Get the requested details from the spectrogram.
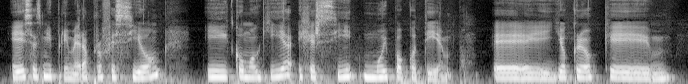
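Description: Her medium-pitched voice carries vocal fry and fairly even intonation, and this woman is heard in a very clean recording with a silent background. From Ecuador, grew up in Quito. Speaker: online business coach. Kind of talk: radio interview.

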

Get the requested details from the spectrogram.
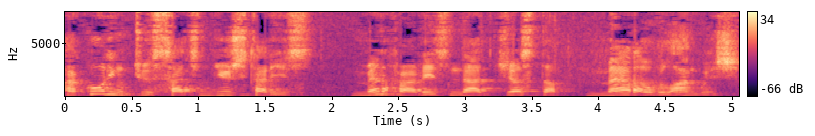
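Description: A man with a Japanese accent, fairly high-pitched, speaking at a fairly slow pace with lively intonation over noticeable background noise. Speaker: university professor giving lecture. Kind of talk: academic lecture. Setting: lecture hall with audience. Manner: halting, many fillers, self-deprecating.

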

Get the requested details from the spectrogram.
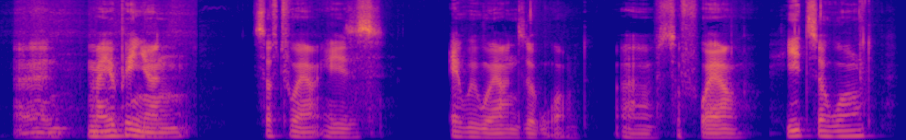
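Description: Speaking in a French accent, a man with a fairly low pitch keeps a fairly slow pace and fairly even intonation. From France. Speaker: agile coach. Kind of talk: interview conversation. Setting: studio. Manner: hesitant, many fillers.

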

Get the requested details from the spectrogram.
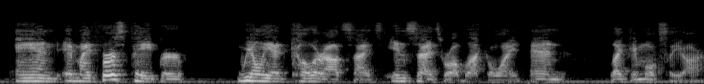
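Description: With an American accent, a man talks at a moderate pace and medium pitch in an unremarkable speaking voice, with ordinary pitch variation. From Minnesota. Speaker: landscape photographer, former photojournalist. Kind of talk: interview.

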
